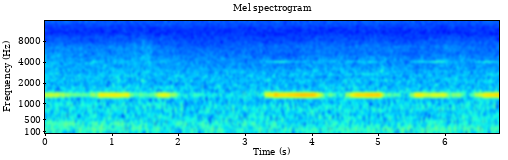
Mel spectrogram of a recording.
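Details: Construction equipment at 2 World Financial Center (Brookfield Place), Lower Manhattan, 7:15am: steady piercing beep about once a second over low site hum, heard by residents 400-500 feet away; reversing alarm working normally.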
